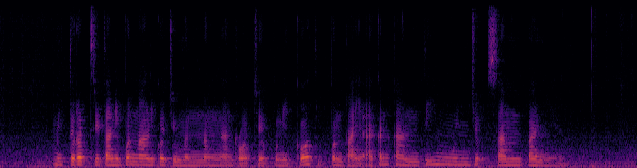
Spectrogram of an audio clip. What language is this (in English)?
Javanese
